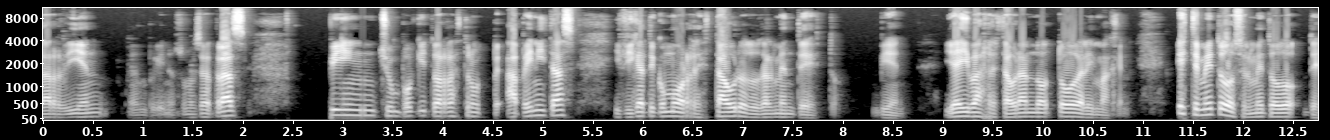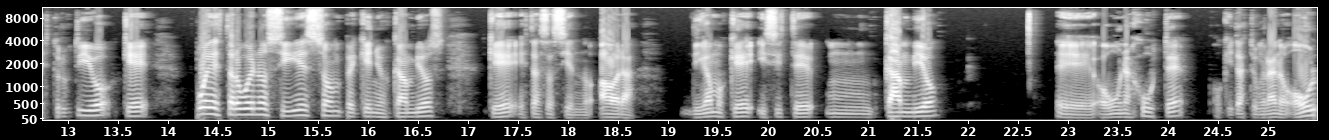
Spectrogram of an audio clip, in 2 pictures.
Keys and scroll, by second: 1.0 alt+space, 9.6 space, 10.7 alt+space.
